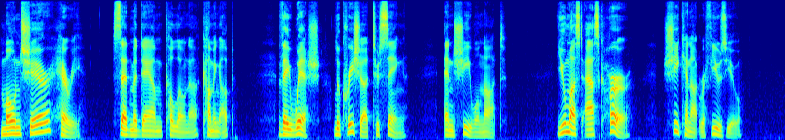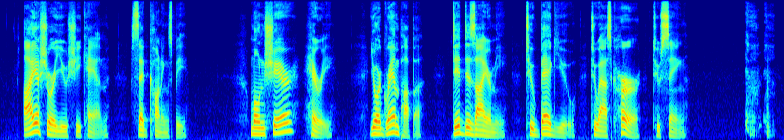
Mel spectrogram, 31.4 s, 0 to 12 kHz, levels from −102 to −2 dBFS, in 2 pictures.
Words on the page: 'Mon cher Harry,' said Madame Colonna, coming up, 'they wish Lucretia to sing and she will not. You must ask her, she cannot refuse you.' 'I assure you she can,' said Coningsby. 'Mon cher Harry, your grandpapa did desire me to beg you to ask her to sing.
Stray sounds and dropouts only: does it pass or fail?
fail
